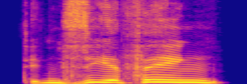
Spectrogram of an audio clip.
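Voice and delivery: high-pitched, slow Irish brogue. A narrator's reading. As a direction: call back in an Irish lilt. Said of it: "someone with an Irish brogue said".

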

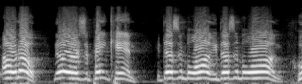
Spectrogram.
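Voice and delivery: loud, high excited shouts; shouting. Real, not acted. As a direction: yell it out in alarm. Excited shouting at game object.

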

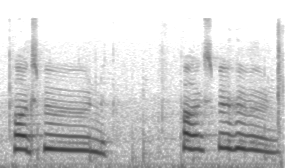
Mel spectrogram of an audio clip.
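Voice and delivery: hyped shout of the item name; excited. Real, not acted. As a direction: cheer it out loud. Excited game item exclamation.

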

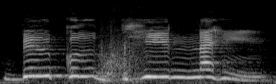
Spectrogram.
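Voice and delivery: sing-song mock refusal; emphatic no. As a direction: stretch it out as a playful refusal.

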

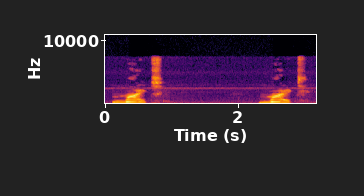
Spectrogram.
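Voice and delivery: March said short, one syllable; model pronunciation. Shown as a demonstration. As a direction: clear English model. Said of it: "escuchen cómo se pronuncia".

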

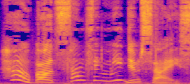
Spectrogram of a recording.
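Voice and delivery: quick, high-pitched suggestion; hurried. A narrator's reading. Wolf steers Rabbit off elephants, said quickly. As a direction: rush it out high. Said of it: "said the wolf quickly".

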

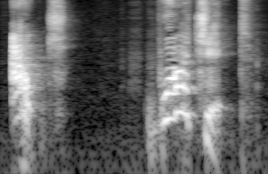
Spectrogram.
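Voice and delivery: high sharp ouch; pained yelp. Acted. Arkansas jabbed at the bottom, high pained yelp. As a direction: yelp in pain then scold.

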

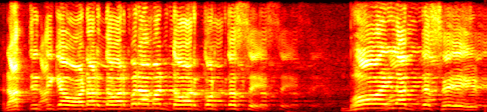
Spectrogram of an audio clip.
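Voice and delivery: loud declaimed confession of fear; calling out. Acted. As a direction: preach the quote at full force. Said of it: "ডাক দিয়া বলে". (জোর গলায় ডাক দিয়ে বলা)

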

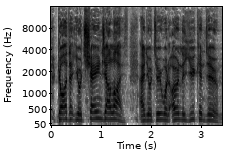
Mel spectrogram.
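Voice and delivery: usual speaking voice

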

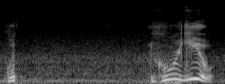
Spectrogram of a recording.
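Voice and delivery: loud, high-pitched challenge; startled, demanding yell; alarmed shout. Acted. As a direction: shout it at the intruder. Hero confronts intruder taking listener.

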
